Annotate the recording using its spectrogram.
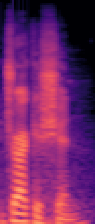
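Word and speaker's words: Drăgușin: Radu Dragishin. Dragon. You pronounce it like it's Shin.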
